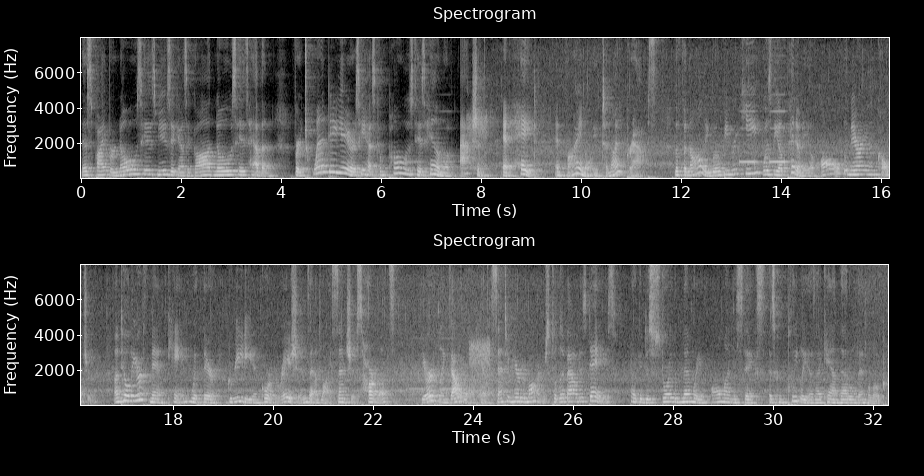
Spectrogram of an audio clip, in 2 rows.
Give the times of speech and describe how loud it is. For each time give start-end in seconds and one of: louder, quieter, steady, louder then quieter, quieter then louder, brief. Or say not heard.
0.0-32.2 steady.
